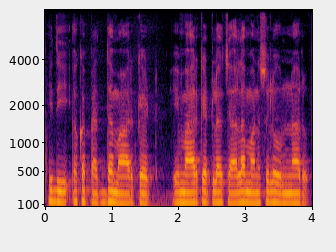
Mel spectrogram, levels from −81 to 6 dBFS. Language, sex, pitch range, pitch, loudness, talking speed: Telugu, male, 110-120 Hz, 115 Hz, -16 LUFS, 135 wpm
